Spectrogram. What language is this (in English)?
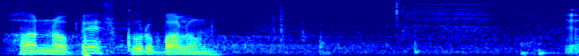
Estonian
